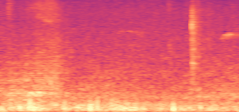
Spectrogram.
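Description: Low, irregular handling noise from a cloth-covered birdcage being held and shifted, with one sharp click near the end.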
